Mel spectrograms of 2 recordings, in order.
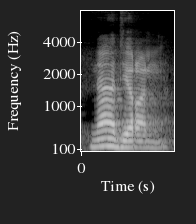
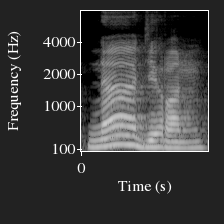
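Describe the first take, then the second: First: Said in the usual way. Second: "nadiran" drawn out slowly; slow, careful "nadiran"; slow blend. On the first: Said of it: "normal repeat". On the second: Shown as a demonstration. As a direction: stretch "nadiran" out for learners. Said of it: "slowed word demo".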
